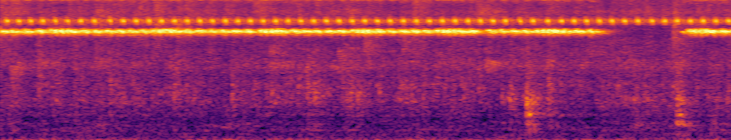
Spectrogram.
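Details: Cricket trilling at a constant high pitch amid rain, the song stopping for about half a second near the six-second mark before resuming, with soft rain patter and a couple of splashing drops.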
